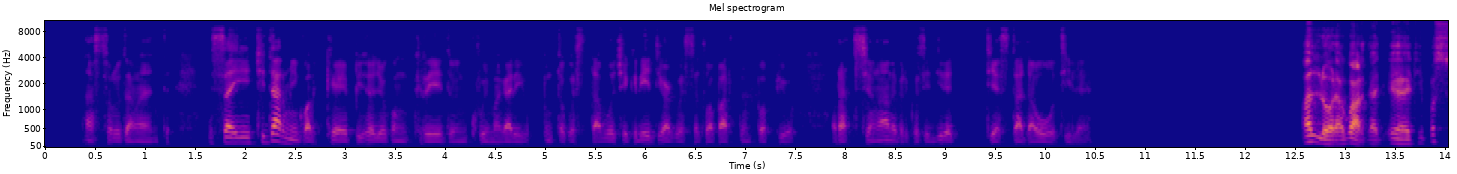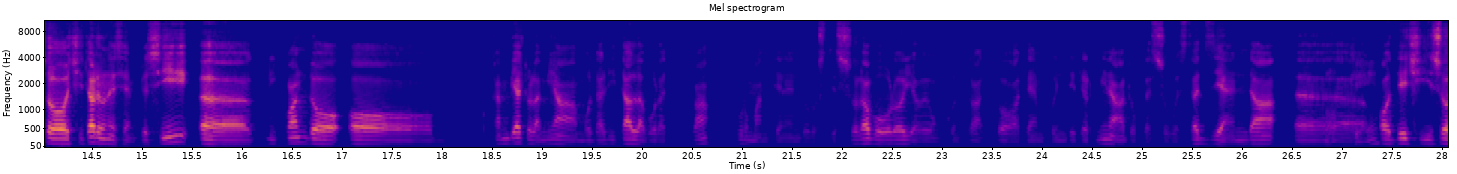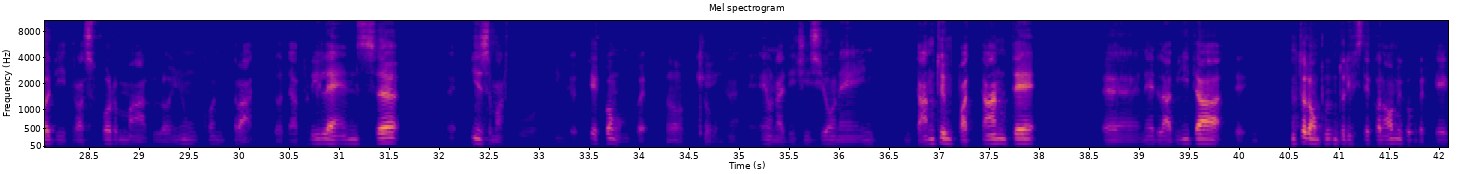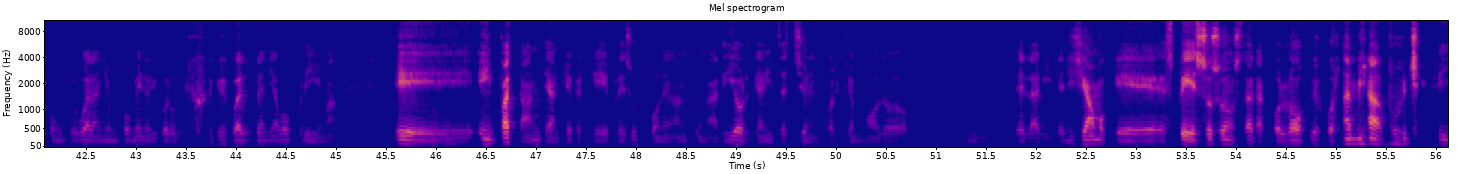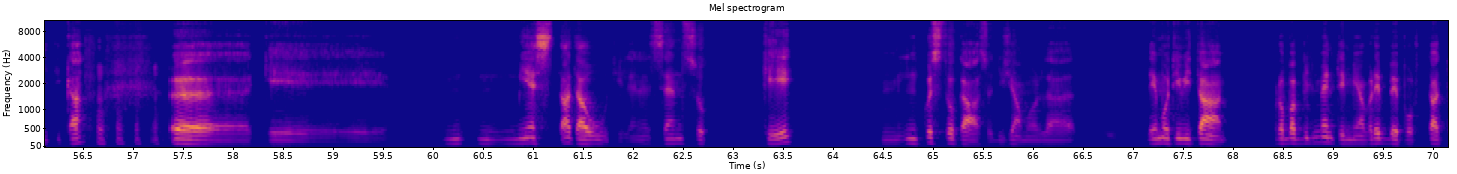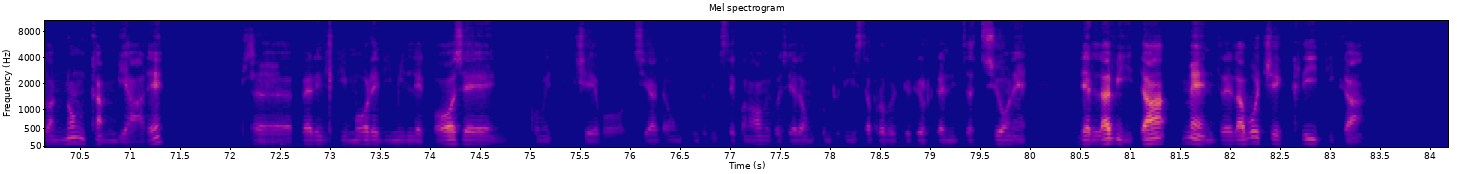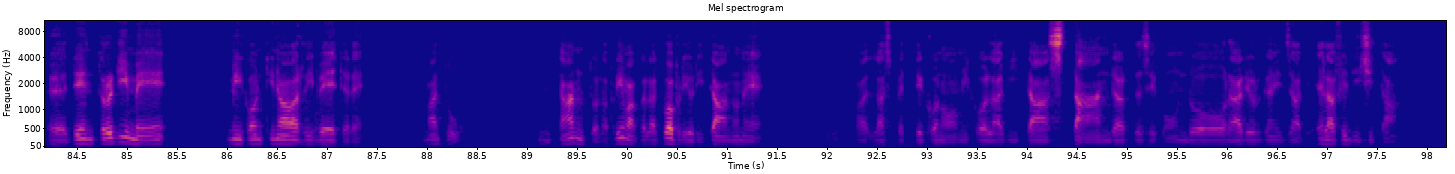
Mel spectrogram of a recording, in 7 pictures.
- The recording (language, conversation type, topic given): Italian, podcast, Come gestisci la voce critica dentro di te?
- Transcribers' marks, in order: other background noise; laughing while speaking: "che che"; chuckle; laughing while speaking: "con la mia voce critica"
